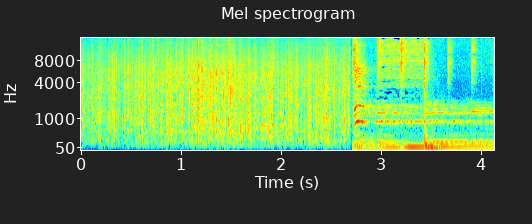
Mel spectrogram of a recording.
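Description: Steady rain falling on a fishing umbrella and wet ground, a dense hiss. About two-thirds of the way in, background music with deep bass notes and a light beat comes in over it.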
